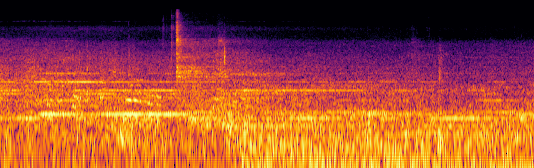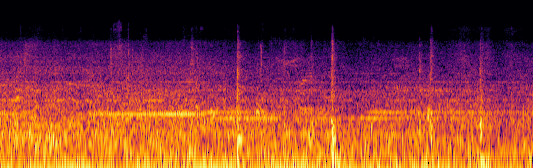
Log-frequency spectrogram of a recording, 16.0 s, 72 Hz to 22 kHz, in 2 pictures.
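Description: Renfe Class 450 double-deck electric commuter train standing at the platform: its onboard equipment hums steadily, with a deep rumble that swells a few seconds in, and a few sharp clicks and knocks from the doorway and floor.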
